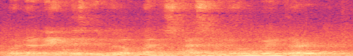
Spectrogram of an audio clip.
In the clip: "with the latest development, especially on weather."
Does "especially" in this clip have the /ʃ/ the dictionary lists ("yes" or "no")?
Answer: no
